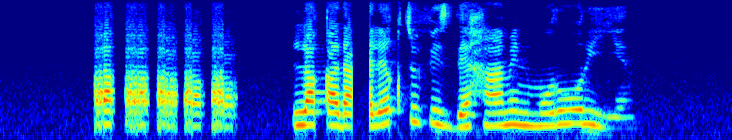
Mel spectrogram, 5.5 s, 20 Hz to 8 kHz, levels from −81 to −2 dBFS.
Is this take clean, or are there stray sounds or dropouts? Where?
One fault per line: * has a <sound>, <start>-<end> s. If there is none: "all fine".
* has a laugh, 0.7-1.8 s
* has a dropout, 2.6-2.8 s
